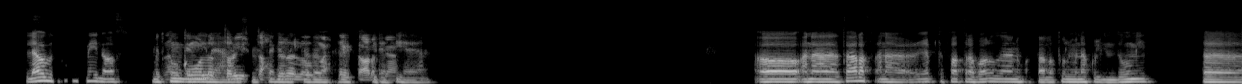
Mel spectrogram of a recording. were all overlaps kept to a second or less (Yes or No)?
No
